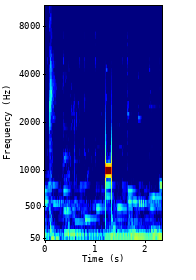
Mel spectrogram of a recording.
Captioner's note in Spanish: bip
